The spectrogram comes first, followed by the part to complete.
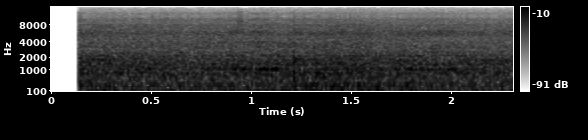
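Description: Steady running noise of a moving passenger train, heard from the rear door of its last car: wheels rolling on the rails.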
